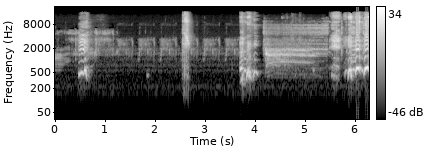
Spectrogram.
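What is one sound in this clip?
A young woman talks and laughs excitedly close to a microphone.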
